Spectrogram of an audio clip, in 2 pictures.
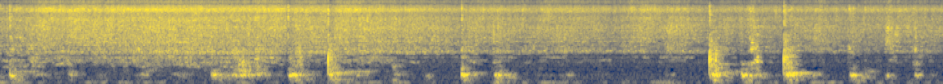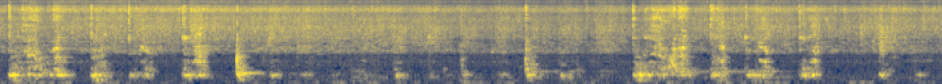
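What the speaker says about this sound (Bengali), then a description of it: "এবারে রসুন বাটা দিয়ে দিল। বাটা না, এটা ঠিক, এটা থেতো করে নেওয়া হলো।" Crushed garlic sizzles in hot oil in a pan, a steady hiss running throughout while a spoon stirs and scrapes with irregular clinks, close by and without talk.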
